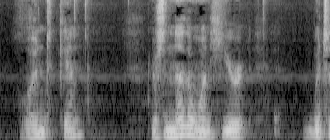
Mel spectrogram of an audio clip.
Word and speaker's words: Röntgen: In fact, this one is a short umlaut. Instead of Ö, it's an Ö, Röntgen.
